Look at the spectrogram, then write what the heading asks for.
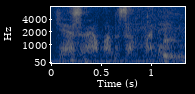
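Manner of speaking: whispered, voiceless. Retold or imitated. Grandson confiding to grandfather, whispered. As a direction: breathe it like a secret.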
